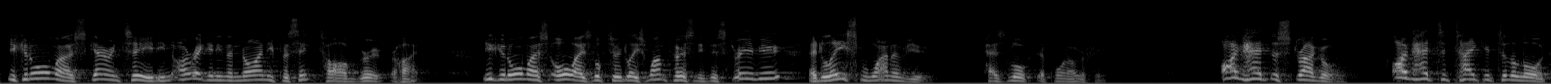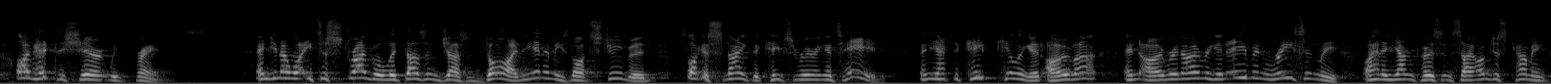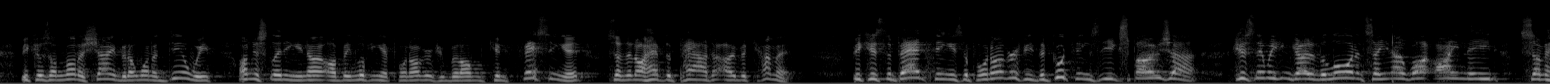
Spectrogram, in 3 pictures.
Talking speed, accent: 215 wpm, Australian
